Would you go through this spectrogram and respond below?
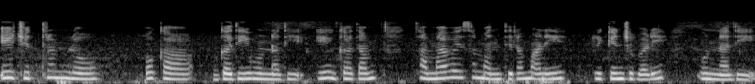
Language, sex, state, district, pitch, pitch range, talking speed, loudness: Telugu, female, Andhra Pradesh, Chittoor, 260 Hz, 250-280 Hz, 105 wpm, -16 LUFS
